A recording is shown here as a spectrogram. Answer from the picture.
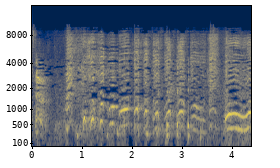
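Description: A person laughing hard in quick, repeated high-pitched bursts, about four a second, starting about a second in.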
